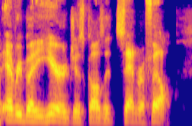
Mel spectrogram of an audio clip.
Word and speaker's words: San Rafael: Well, because you pronounce it San Raphael and everybody everybody who's born here calls calls it San Rafale. Oh yeah. Uh it's just funny. I mean, Raphael is not incorrect, but everybody here just calls it San Rafale.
